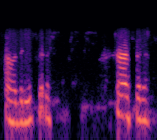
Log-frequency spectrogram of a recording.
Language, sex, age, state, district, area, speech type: Kannada, female, 30-45, Karnataka, Gulbarga, urban, conversation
